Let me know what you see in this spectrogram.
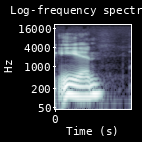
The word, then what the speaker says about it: Ian: He spells his name Ian, but it's pronounced Ian, just so you know.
